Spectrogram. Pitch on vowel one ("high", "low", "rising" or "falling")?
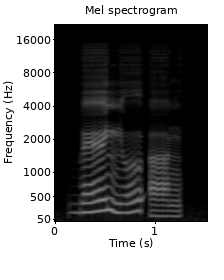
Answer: rising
